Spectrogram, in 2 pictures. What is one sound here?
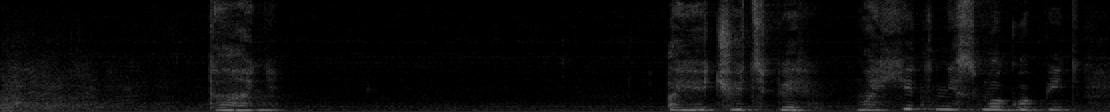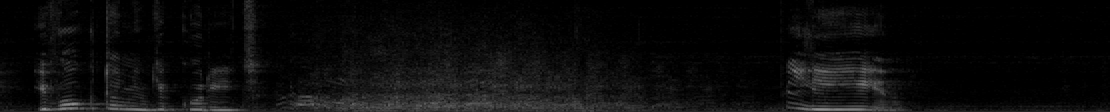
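A young woman speaks in an anxious, halting voice nearby.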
